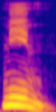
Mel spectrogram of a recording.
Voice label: "nin4", Taiwanese

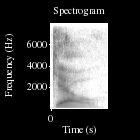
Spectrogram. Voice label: "giau3", Taiwanese syllable

